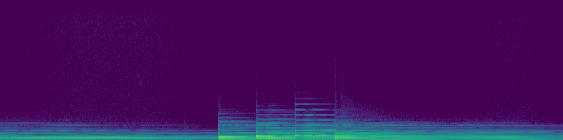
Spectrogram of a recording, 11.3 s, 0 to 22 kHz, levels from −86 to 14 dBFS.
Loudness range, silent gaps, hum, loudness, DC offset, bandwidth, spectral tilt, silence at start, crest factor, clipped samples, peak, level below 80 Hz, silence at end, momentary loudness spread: 10 LU; none; none; -21 LUFS; under 0.1%; 5.2 kHz; -9.5 dB/octave; 0 s; 18 dB; under 0.1%; -2 dBFS; -46 dBFS; 0 s; 17 LU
